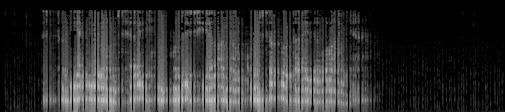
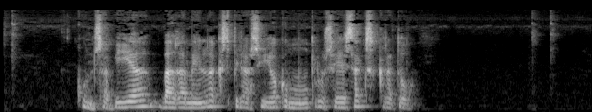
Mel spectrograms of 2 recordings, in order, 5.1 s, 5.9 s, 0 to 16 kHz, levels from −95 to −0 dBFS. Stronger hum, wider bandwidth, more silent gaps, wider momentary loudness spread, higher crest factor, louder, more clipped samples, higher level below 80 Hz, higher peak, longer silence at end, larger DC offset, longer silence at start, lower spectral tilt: neither; about the same, 11.5 kHz vs 11.5 kHz; neither; about the same, 14 LU vs 14 LU; about the same, 20 dB vs 24 dB; second, -29 LUFS vs -22 LUFS; neither; first, -56 dBFS vs -74 dBFS; second, -10 dBFS vs -4 dBFS; first, 1.5 s vs 0.4 s; neither; first, 0.65 s vs 0.1 s; first, -4 dB/octave vs -1 dB/octave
